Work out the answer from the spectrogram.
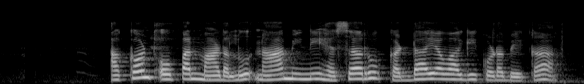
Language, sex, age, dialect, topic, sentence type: Kannada, female, 60-100, Central, banking, question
